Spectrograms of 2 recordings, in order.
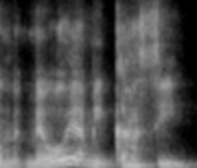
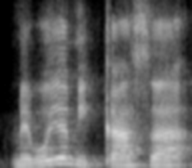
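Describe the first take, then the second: First: "me voy a mi casi" with casi for casa; wrong word casi. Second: Said in the usual way. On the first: Shown as a demonstration. Teacher mispronouncing "casa" as "casi". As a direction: say "casi" instead of "casa" on purpose. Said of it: "le digo". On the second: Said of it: "en lugar de decir".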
